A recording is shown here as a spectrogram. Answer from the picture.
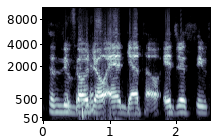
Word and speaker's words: Geto: They're going on the backstory with Gojo and Seto. Is that how you say his name? Ooh, Geto?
